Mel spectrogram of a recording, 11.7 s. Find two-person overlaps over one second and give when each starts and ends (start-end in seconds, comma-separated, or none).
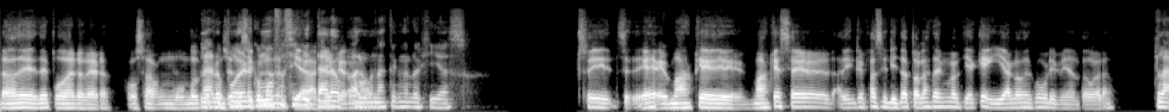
1.9-3.8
